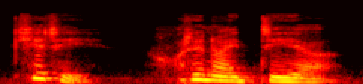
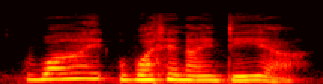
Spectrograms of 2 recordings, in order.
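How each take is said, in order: First: Reproachful. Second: Higher, slow, vexed outcry; indignant wife echoing her husband's words; vexed exclamation. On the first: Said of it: "he replied reproachfully". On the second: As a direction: throw it back at him, offended. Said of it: "she exclaimed, vexed". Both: A narrator's reading.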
